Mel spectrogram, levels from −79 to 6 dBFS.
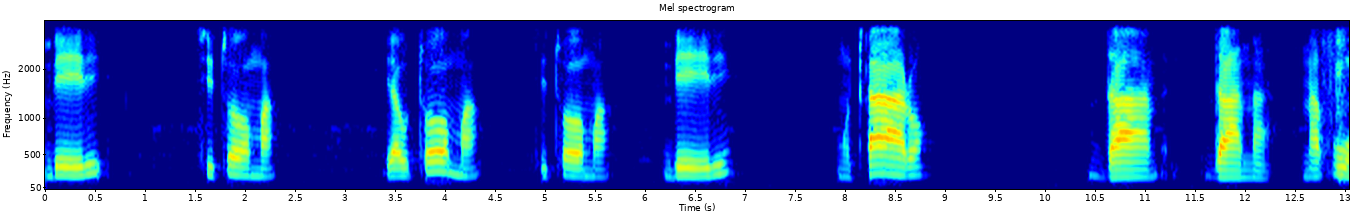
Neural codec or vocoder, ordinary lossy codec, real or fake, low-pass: none; none; real; 3.6 kHz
